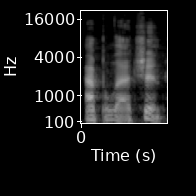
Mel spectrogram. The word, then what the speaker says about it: Appalachian: It's actually pronounced Appalachian.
